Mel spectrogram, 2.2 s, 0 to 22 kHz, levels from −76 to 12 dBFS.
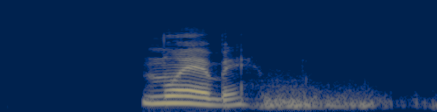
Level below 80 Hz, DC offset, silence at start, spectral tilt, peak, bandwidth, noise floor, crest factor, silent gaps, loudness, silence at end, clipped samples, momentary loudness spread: -76 dBFS; under 0.1%; 0.7 s; -6 dB/octave; -6 dBFS; 8.8 kHz; -42 dBFS; 18 dB; none; -21 LUFS; 0.3 s; under 0.1%; 22 LU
